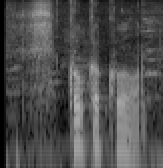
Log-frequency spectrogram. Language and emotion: Russian, neutral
